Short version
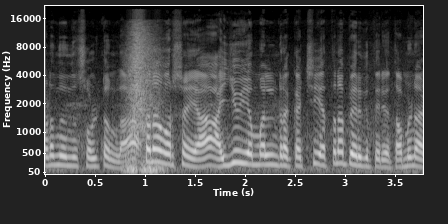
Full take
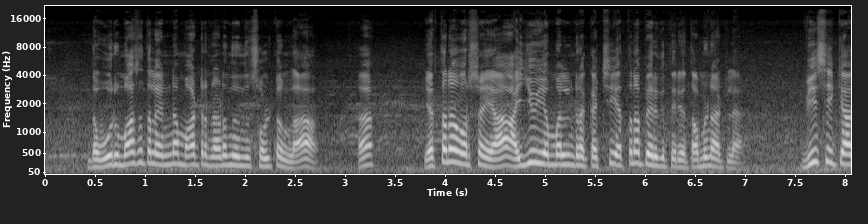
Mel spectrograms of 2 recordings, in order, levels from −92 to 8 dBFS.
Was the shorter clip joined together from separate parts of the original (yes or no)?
yes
